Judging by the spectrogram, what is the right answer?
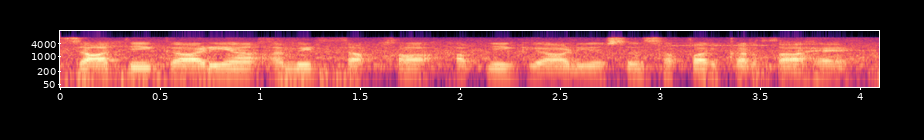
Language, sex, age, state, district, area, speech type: Urdu, male, 60+, Delhi, Central Delhi, urban, spontaneous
